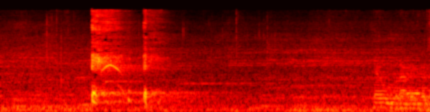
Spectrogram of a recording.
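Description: A person coughing: a sudden loud burst about a second in, with a second short one half a second later. Voices pick up near the end.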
